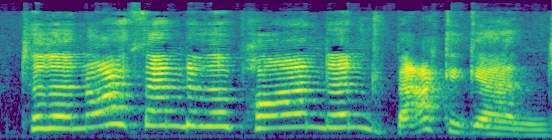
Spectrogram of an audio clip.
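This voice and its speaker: A woman's put-on character voice, extremely high in pitch, with lively intonation and a moderate pace. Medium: read story. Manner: loud, officious.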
